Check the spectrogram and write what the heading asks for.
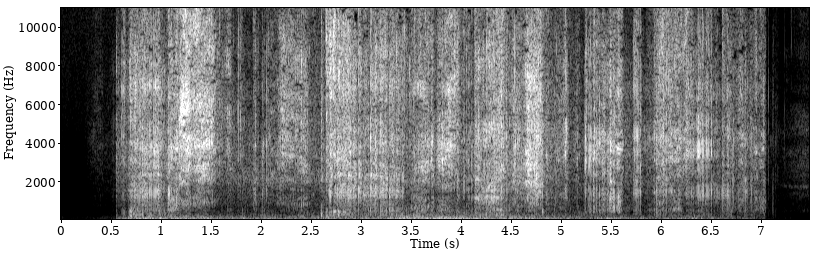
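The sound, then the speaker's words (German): Ice skate blades scrape and creak across ice as one skater follows another, one long, loud, continuous grind with gritty rasping surges and no voices, stopping abruptly after about seven seconds. “das haben wir tatsächlich mit meinen Schlittschuhen damals aufgenommen ja, und der Maike ist hinterhergefahren. Das knarrende, kratzende Geräusch.”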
